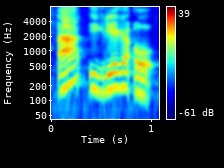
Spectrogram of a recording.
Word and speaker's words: Ayo: No, no, no, Ayo se escribe e eh, A Y O, Ayo.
